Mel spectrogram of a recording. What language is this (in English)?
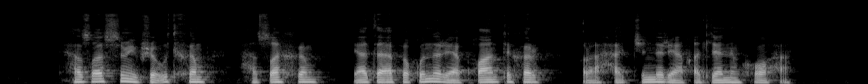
Kabardian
